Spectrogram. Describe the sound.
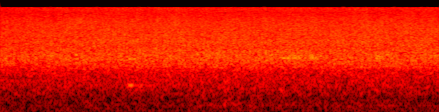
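Rain falling in a steady, even hiss of raindrops, soft and continuous with no distinct drops standing out and no talk.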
